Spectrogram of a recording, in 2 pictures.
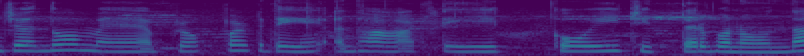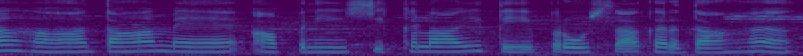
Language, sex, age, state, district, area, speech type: Punjabi, female, 30-45, Punjab, Jalandhar, urban, spontaneous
